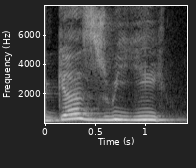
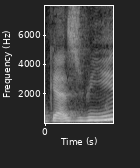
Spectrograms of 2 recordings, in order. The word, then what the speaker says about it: gazouillis: Alors, la bouilloire, le gazouillis, le gazouillis. Alors, gazouillis, donc, ici, je prononce deux L comme la lettre Y. Gazouillis, voilà. Et je ne prononce pas la lettre S.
